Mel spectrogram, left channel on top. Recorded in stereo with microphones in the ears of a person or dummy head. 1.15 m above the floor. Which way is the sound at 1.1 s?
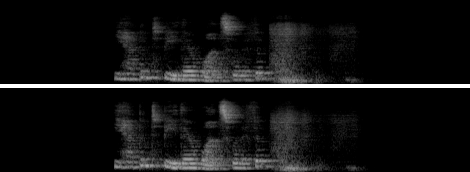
40° right (ahead or behind).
